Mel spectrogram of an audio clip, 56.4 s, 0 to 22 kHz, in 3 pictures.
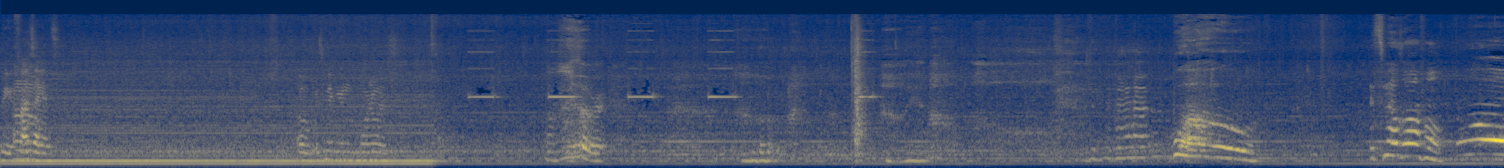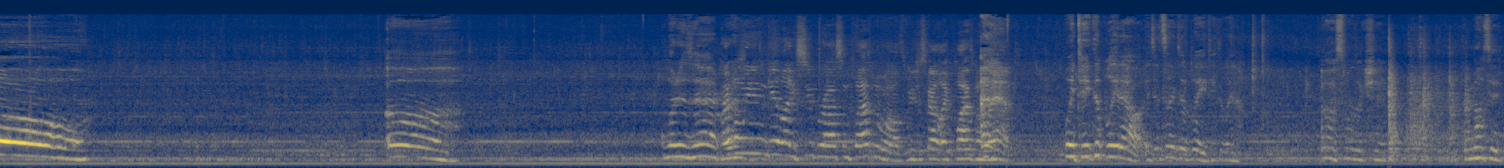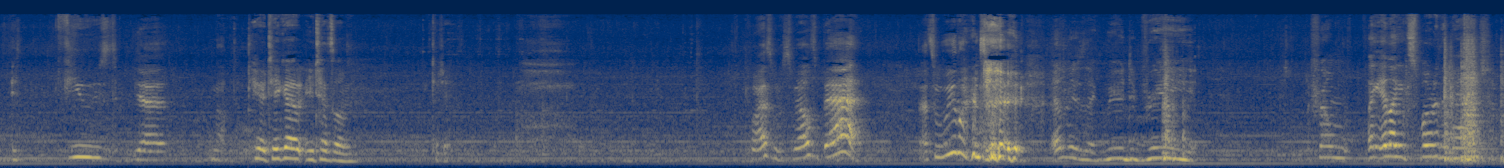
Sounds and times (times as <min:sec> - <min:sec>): Conversation: 0:00.0 - 0:56.4.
